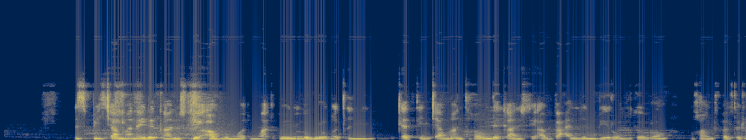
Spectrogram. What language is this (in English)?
Tigrinya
